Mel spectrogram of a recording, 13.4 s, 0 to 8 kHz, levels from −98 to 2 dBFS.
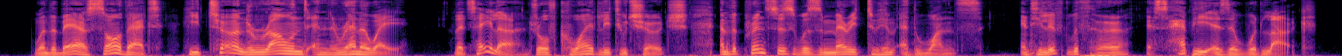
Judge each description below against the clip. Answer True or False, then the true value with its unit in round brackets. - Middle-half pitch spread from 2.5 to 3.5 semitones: False (4.4 semitones)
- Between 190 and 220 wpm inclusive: False (160 wpm)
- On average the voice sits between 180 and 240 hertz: False (110 Hz)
